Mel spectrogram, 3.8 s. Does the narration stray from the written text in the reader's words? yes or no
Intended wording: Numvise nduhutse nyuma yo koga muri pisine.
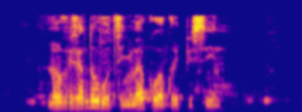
no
